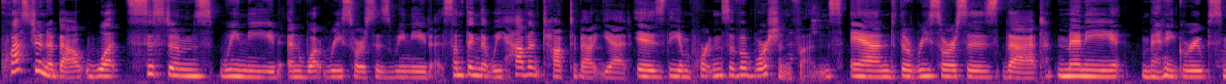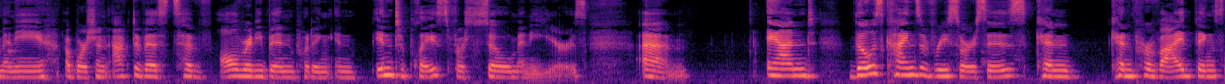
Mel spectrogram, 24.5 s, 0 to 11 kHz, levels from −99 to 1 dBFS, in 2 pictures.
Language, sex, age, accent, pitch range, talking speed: English, female, 30-49, American, 200-240 Hz, 135 wpm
